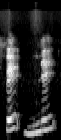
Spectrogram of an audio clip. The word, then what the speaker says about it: fainéant: And then it's fainéant. 3 syllables.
